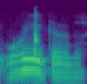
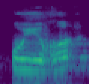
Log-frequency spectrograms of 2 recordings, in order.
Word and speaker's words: Uyghur: understand, when we say Uyghurs, who exactly are we talking about? So we actually pronounce it as Uyghur, but in the West, it's very difficult to say. So they say Uyghur.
